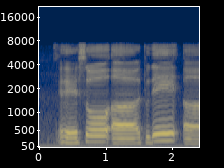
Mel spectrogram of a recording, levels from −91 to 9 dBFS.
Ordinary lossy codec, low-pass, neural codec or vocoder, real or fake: none; 7.2 kHz; none; real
